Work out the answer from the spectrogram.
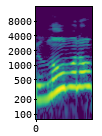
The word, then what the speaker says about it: aluminum: You know that's what we say, aluminum foil. Ooh, we don't pronounce that A.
